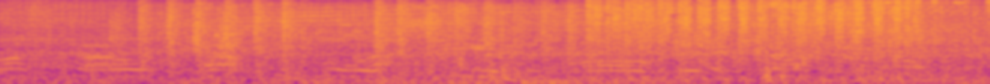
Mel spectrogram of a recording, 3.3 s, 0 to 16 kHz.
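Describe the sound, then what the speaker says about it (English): Sniper gunfire in The Division 2 shooter game crackles as dense, continuous shots over a busy wash of battle noise. "What's shooting me? Sniper."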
